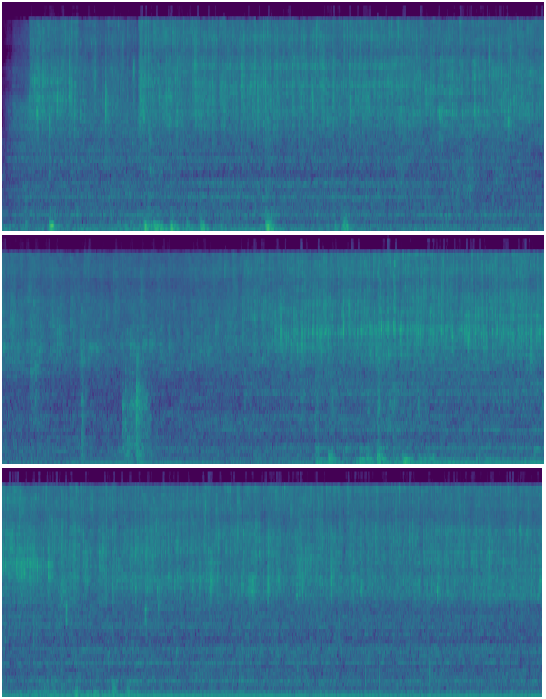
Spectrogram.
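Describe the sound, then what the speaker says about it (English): Cooked frozen ravioli drained in a pasta drainer, with water pouring steadily for around twenty seconds, a broad, continuous rushing splash at close range with a few brief clunks and no talking. "Let me get this drained. I've took out my pasta drainer."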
